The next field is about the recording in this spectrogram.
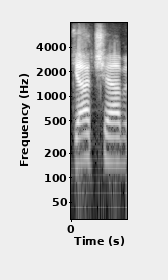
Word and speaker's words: gacha: At least I assume it's pronounced Gacha. It's G-A-C-H-A. – Did I pronounce that right? Let me take another look at this. I think you are pronouncing it right.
